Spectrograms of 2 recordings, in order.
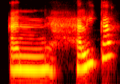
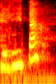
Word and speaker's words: Angelita: mother's younger sister, Tia Angelica, would you say it like that? Angelita. Angelica? Angelita. I'll try.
